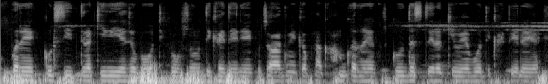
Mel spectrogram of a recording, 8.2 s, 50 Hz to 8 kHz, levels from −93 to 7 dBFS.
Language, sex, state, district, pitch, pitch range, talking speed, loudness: Hindi, male, Rajasthan, Bikaner, 125 Hz, 120-130 Hz, 225 wpm, -21 LUFS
